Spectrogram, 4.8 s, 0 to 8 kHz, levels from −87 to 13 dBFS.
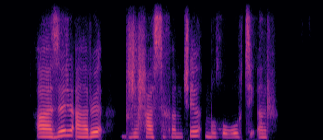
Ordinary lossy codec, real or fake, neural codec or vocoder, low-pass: Opus, 24 kbps; fake; codec, 16 kHz, 0.5 kbps, X-Codec, HuBERT features, trained on balanced general audio; 7.2 kHz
